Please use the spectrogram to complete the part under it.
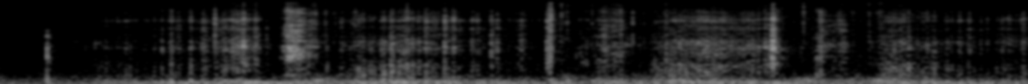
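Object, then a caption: Bar of soap scraped with a blade. A snap-off utility knife blade scrapes and shaves the surface of a solid yellow bar of soap, held in fingers with dark nails, into curls. Soft, continuous rasping scrapes with a bright hiss and low rumble are broken by a few crisp, sharp clicks as the blade catches and cuts.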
